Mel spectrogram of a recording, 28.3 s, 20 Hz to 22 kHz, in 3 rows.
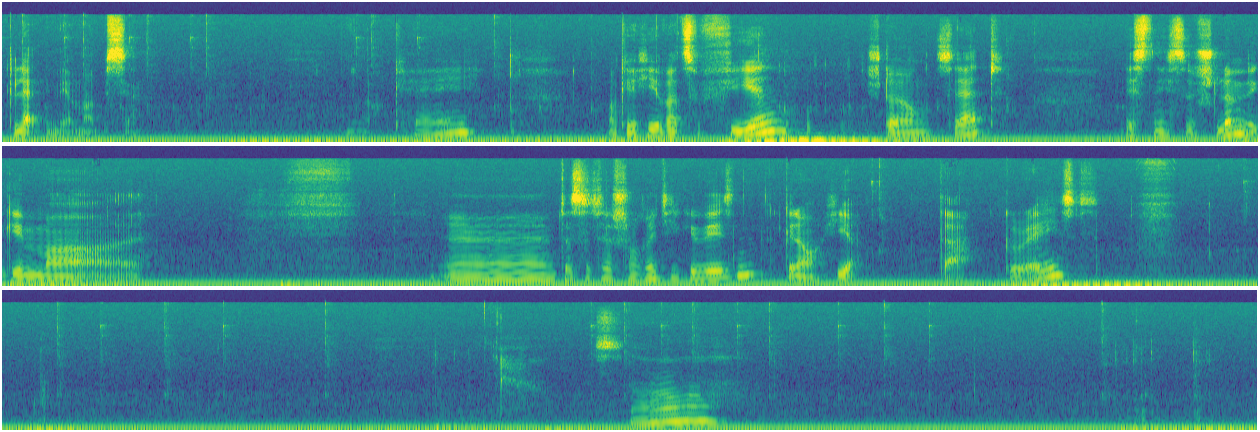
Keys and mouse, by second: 0.0 shift+click, 0.5 shift+click, 0.9 shift+click, 1.4 shift+click, 2.6 shift+click, 3.1 shift+click, 4.0 click, 6.2 ctrl+z, 7.0 click, 16.0-19.3 drag, 19.6 click, 20.5 click, 23.2 click, 23.8 click, 24.3 click, 25.1 click, 25.8-27.1 drag, 27.4 shift+click.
